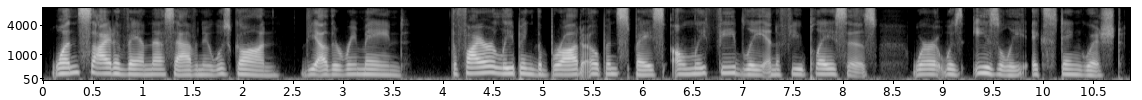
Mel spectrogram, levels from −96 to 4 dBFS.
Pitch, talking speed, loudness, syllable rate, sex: 170 Hz, 160 wpm, -22 LUFS, 4.9 syllables/s, female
